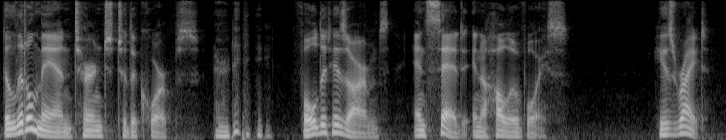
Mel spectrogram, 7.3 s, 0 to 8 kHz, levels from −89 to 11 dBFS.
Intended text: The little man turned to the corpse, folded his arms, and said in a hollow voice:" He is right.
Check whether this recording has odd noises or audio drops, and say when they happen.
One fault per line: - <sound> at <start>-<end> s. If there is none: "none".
- breath at 2.1-2.8 s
